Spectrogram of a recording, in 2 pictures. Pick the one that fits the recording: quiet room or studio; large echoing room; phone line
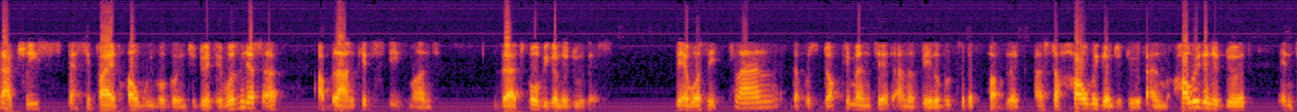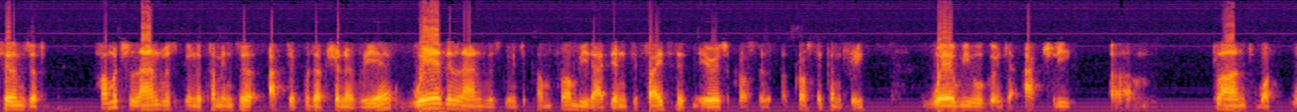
phone line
